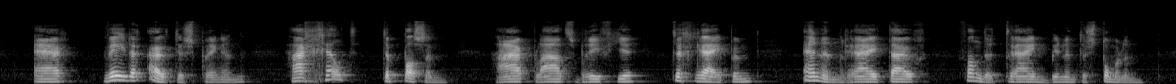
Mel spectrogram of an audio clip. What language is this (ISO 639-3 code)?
nld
